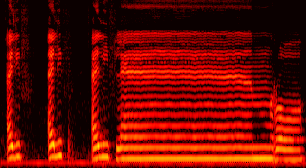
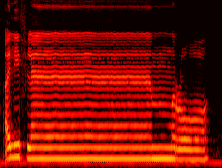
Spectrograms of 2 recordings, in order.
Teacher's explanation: الف الف الف لام را، یعنی جو لام کا میم ہے اس کو ادا کیا اور پھر را کا مخرج اٹھایا اور را کو ہم نے موٹا ادا کیا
